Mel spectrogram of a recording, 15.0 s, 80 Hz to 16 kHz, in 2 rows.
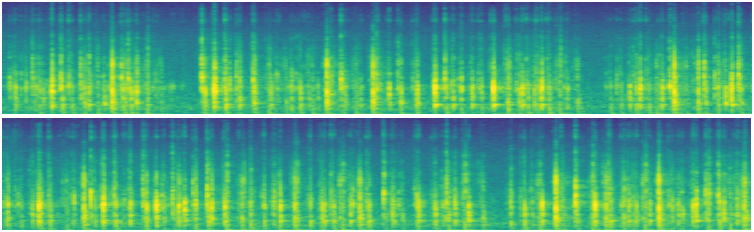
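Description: A NiZ Plum Atom 68, a compact 68-key mechanical keyboard with a white plastic case and tall purple and yellow Domikey Gas Attack SA plastic keycaps, is typed on with the fingertips of both hands while resting on a desk pad. Rapid, dry clacky key taps with very short decay come in steady bursts, separated by brief pauses around 2, 6 and 12.5 seconds.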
